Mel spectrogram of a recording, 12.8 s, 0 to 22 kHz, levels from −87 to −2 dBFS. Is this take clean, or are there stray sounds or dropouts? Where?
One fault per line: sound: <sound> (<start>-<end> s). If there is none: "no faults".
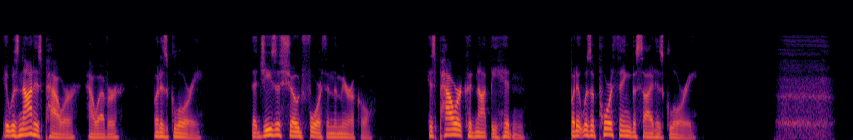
sound: breath (11.6-12.5 s)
